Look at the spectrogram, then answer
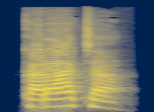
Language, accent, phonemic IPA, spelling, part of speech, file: Swahili, Kenya, /kɑˈɾɑ.tɑ/, karata, noun, Sw-ke-karata.flac
- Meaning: playing card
